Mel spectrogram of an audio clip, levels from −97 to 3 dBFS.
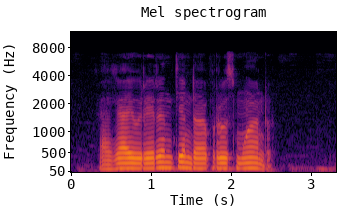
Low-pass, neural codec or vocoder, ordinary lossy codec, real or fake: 7.2 kHz; none; none; real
